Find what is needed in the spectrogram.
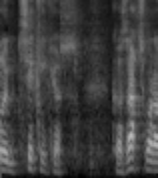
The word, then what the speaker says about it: Tychicus: Okay, so now then, there's a big dispute about how you pronounce this fella's name. Tychicus or Tychicus. Tychicus, I quite like it.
